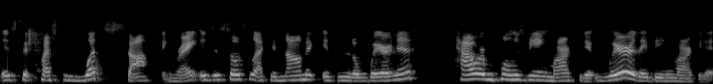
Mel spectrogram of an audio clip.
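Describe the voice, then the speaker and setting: Speaking with an American accent, a woman goes at a fairly quick pace with medium pitch and ordinary pitch variation. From New York. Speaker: keynote speaker. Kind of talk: keynote Q&A discussion. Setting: video call. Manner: loud.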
